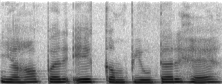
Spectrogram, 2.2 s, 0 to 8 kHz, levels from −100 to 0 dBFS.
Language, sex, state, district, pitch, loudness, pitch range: Hindi, female, Jharkhand, Deoghar, 240 Hz, -13 LUFS, 225-245 Hz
